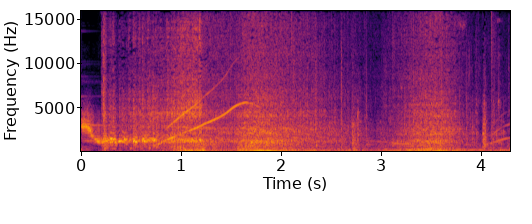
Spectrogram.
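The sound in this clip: A car engine starts and revs, swelling loudly in surges with its pitch climbing and dipping. A high whistling sweep rises near the start.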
